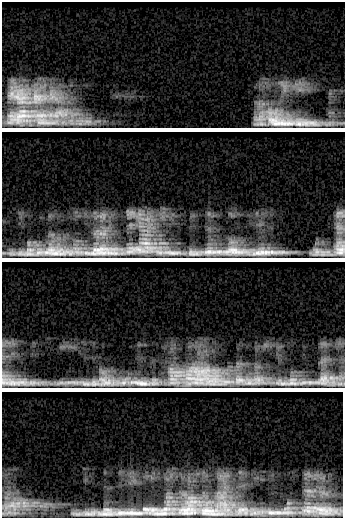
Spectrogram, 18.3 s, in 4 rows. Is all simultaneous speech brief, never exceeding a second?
Yes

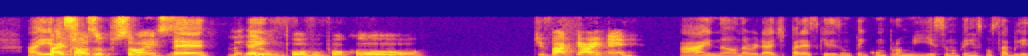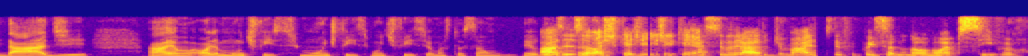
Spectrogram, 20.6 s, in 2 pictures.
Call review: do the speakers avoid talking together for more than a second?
Yes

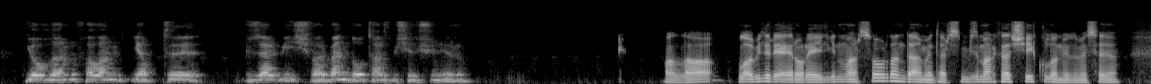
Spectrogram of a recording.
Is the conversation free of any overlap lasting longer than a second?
Yes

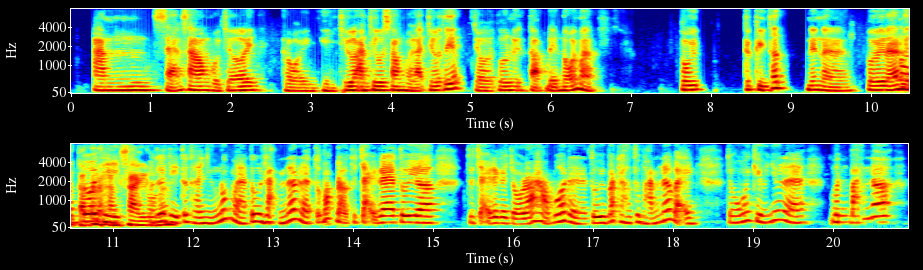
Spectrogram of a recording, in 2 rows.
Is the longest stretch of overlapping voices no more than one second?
No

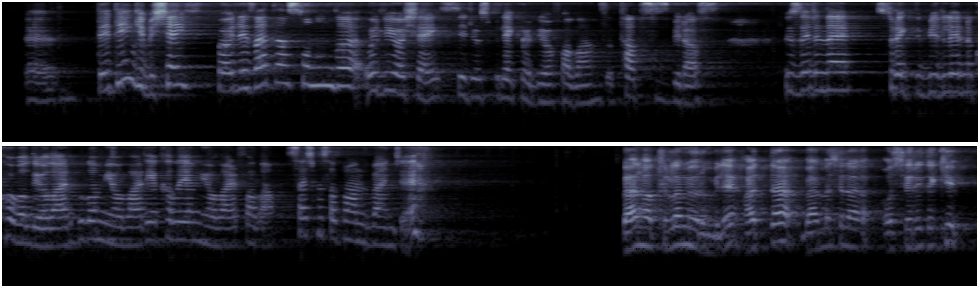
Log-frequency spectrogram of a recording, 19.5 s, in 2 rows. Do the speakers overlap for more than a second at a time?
No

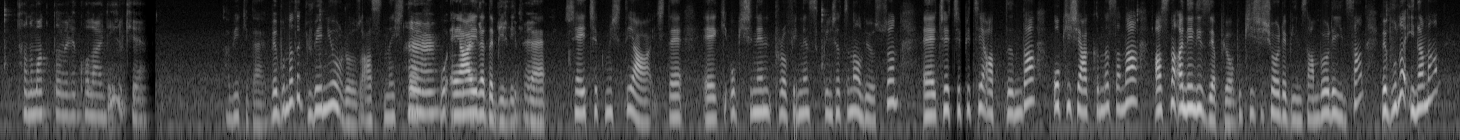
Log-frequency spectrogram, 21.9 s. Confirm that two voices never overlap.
No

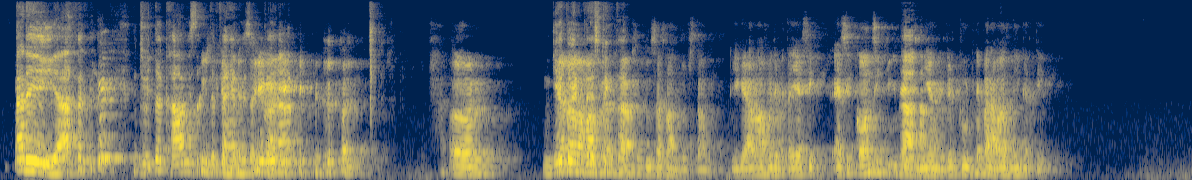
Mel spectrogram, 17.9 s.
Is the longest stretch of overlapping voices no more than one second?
No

